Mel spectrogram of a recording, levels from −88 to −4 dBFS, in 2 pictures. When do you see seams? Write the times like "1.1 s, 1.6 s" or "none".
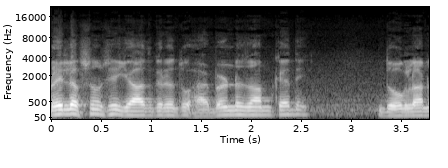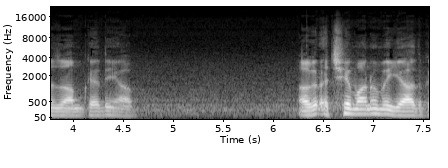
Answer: none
